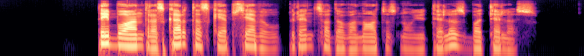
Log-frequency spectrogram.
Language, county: Lithuanian, Vilnius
